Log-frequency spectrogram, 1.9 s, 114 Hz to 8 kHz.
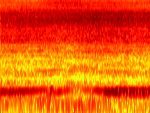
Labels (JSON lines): {"label": "anthrophony, boat engine", "recorder": "SoundTrap 500"}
